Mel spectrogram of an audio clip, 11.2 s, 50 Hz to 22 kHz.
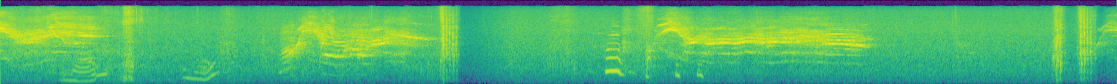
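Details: Giant otters at Chestnut Centre, Chapel-en-le-Frith, a captive family of six with two cubs born there, recorded 25 June 2011; bursts of high, warbling squeals and chirps with several sharp clicks, mixed with people talking nearby.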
